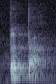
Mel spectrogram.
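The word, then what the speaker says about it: ਤੱਤਾ: पंजाबी भाषा का 21वां अक्षर तत्ता। तत्ता, इसका उच्चारण हिंदी के ता जैसा होता है।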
